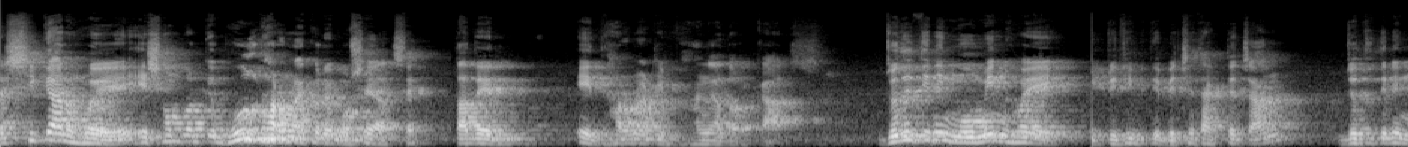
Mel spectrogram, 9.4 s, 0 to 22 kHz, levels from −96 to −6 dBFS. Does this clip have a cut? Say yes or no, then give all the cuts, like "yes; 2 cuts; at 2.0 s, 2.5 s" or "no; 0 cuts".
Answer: yes; 2 cuts; at 2.9 s, 7.3 s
